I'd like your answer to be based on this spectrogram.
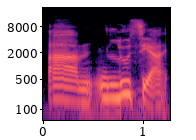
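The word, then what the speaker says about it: Lúcia: Lucia is how you pronounce her name.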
